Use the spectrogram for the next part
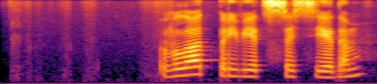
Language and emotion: Russian, neutral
